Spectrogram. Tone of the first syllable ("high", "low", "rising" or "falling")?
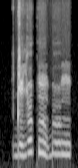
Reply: low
